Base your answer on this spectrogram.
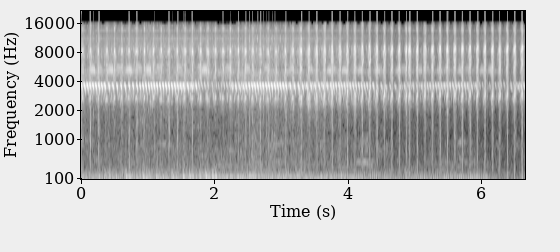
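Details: Shrill, continuous high buzzing from a walang kecek katydid, laced with fast ticks. The ticks grow sharper and more separate toward the end, as a clicking rattle of roughly four pulses per second.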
